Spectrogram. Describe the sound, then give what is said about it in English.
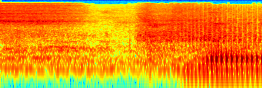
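Deliberate, audible breathing by a person: a long airy breath followed by a rougher, snort-like exhale that ends in a buzzing rasp. It is faint and heard alone. “Have you ever like taken your breathing off of autopilot before? I'm gonna do it right now. Everyone take your breathing off. Put it in manual for a minute.”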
